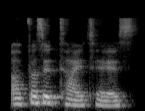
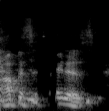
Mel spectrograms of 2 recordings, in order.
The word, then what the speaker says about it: Opposititis: author of really lovely book want you f opposite tit is the ridiculous family love story yeah did yeah yeah and you pronounced it right that's not easy yeah opposite tius yeah you know what my dyslexic brain when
